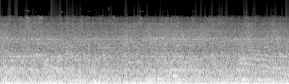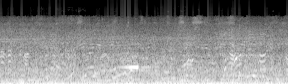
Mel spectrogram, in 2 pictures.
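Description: A tugboat's engine rumbles low and steady close by.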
